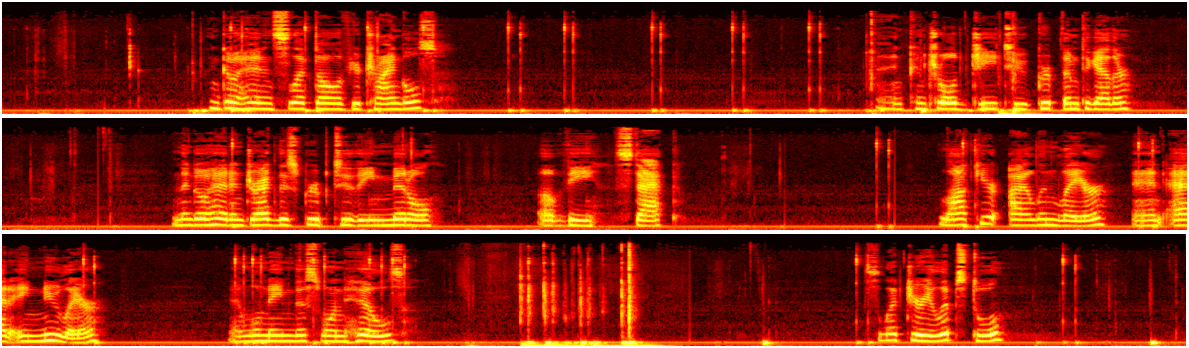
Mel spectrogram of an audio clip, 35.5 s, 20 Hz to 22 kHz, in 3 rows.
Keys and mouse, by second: 2.2 shift+click, 2.9 shift+click, 3.5 shift+click, 4.0 shift+click, 4.9 shift+click, 5.5 shift+click, 6.4 shift+click, 7.1 shift+click, 7.9 shift+click, 9.8 ctrl+g, 12.8-28.5 drag, 28.8-29.5 typing, 29.8 Return, 30.5 click.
